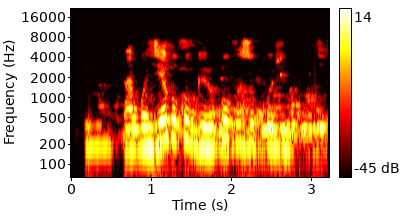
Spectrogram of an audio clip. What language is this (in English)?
Kinyarwanda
